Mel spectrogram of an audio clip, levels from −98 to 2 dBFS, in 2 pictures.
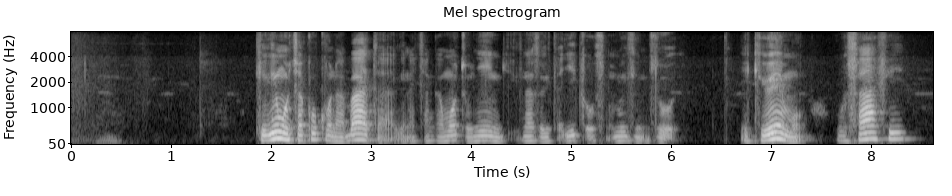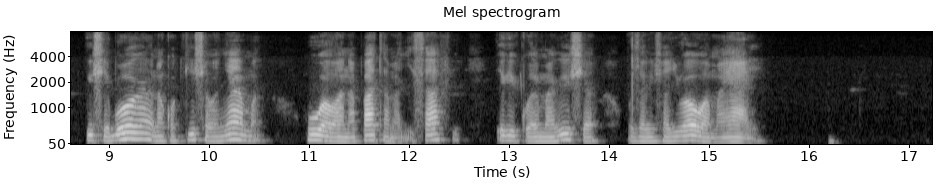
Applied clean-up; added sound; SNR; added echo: none; none; none; none.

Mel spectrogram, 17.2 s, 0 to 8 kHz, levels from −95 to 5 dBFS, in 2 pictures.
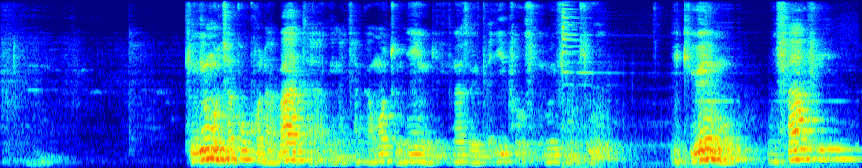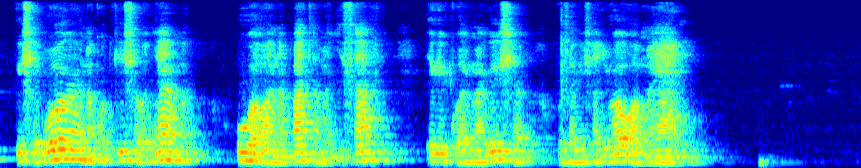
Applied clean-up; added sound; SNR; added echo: neural separator model SepFormer DNS4.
